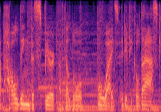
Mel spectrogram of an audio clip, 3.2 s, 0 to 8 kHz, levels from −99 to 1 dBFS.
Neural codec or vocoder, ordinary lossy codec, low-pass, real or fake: none; Opus, 16 kbps; 7.2 kHz; real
